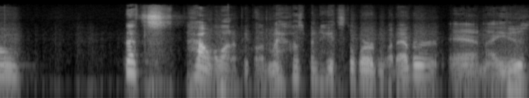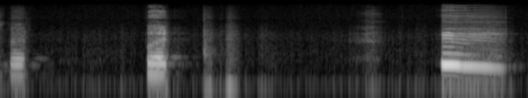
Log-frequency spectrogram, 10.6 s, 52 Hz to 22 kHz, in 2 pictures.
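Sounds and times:
speech: 1.3s - 5.7s, 6.8s - 7.6s, 9.7s - 10.2s
tired person yawning: 9.7s - 10.5s.

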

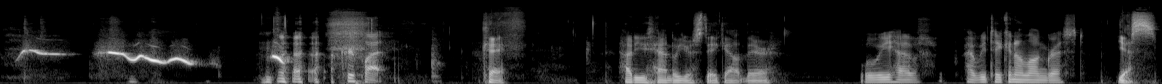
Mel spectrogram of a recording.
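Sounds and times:
person whistling: 0.1s - 3.0s
speech: 2.6s - 4.0s, 4.8s - 5.3s, 6.2s - 7.8s, 8.6s - 11.6s.

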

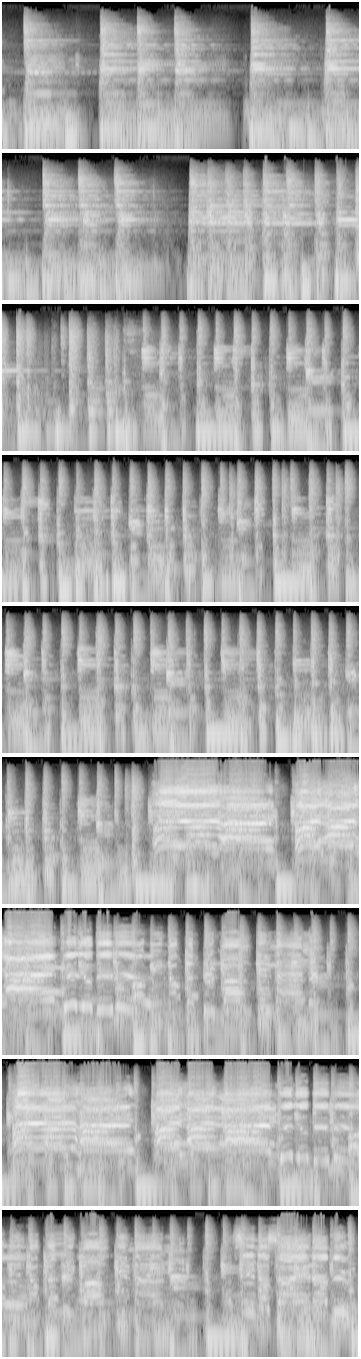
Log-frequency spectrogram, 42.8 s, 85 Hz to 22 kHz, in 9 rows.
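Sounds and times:
loud full-band song with punchy beat and brass-like stabs: 0.0s - 42.8s
lead singer's voice: 25.8s - 42.8s.

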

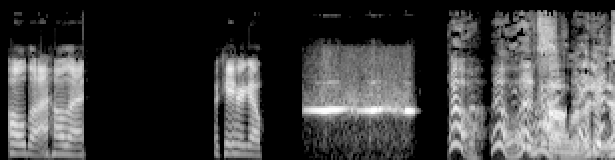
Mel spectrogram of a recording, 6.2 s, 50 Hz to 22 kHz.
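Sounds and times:
speech: 0.1s - 0.9s, 2.1s - 2.7s, 4.6s - 6.1s
person whistling a steady high note: 3.0s - 4.2s
lively voices: 4.5s - 6.1s
laughter: 4.6s - 6.1s.

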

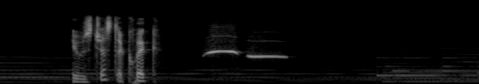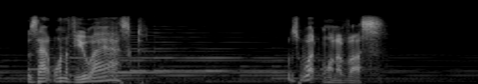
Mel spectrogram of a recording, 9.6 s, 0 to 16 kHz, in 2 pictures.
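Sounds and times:
speech: 0.7s - 1.7s, 5.1s - 6.3s, 7.6s - 8.7s
person whistling two quick notes: 2.0s - 2.9s.

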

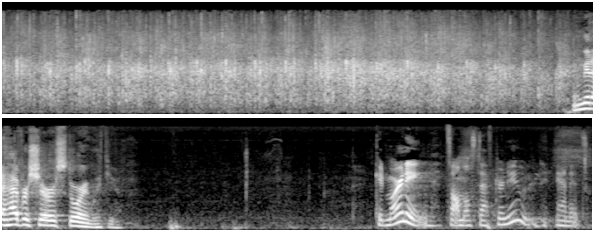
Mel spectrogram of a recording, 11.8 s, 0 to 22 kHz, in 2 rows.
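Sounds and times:
room full of people applauding: 0.0s - 6.2s
speech: 5.7s - 7.2s, 9.7s - 11.8s.

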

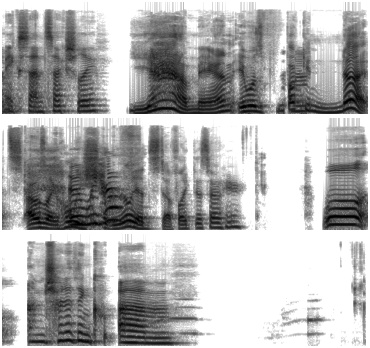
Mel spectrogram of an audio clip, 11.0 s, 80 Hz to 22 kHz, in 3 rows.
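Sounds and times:
speech: 0.0s - 6.2s, 6.9s - 9.2s
laughter: 1.4s - 5.3s
cat meowing: 4.0s - 5.0s.

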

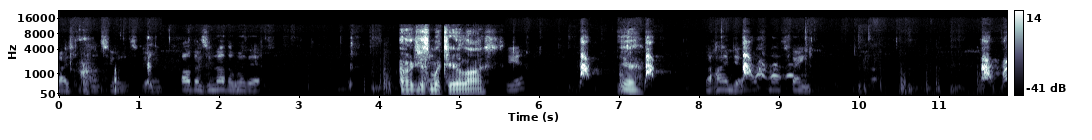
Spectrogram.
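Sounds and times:
speech: 0.0s - 2.7s, 3.6s - 5.9s, 7.0s - 7.4s, 8.1s - 10.7s
dog barking excitedly: 0.2s - 0.5s, 6.5s - 7.6s, 8.5s - 9.3s, 11.5s - 11.8s.

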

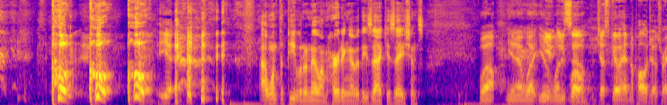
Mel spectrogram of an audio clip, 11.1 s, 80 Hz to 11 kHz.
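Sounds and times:
harsh coughs into the microphone: 0.9s - 3.4s
speech: 1.0s - 7.4s, 8.0s - 11.1s.

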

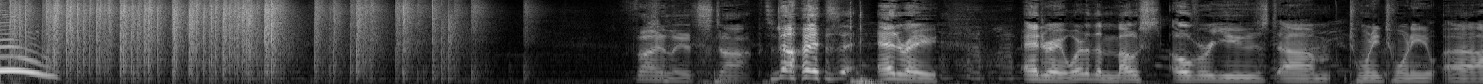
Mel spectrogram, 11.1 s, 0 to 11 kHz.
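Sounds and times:
string of firecrackers popping: 0.0s - 4.1s
speech: 4.8s - 11.1s
laughter: 5.8s - 8.0s.

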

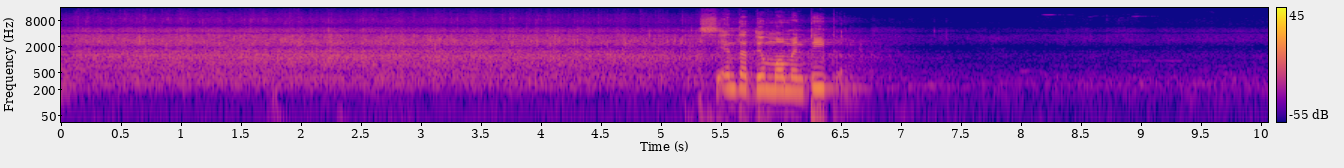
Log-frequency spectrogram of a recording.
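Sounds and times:
audience applauding: 0.0s - 6.3s
speech: 5.3s - 6.6s.

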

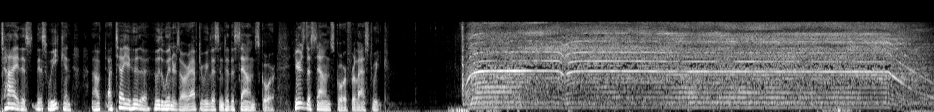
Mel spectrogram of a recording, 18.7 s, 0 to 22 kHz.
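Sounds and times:
speech: 0.1s - 7.8s
leaf blower clearing sawdust after sandpaper sanding: 9.2s - 18.6s.

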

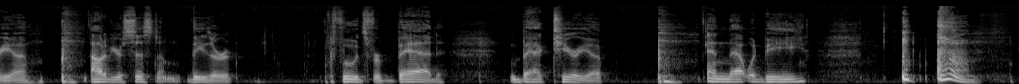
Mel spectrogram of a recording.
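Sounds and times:
speech: 0.0s - 2.5s, 3.2s - 8.1s, 9.0s - 9.9s
phlegmy throat clearing: 0.6s - 1.0s, 6.6s - 7.1s, 9.0s - 10.0s.

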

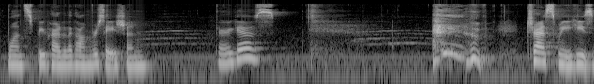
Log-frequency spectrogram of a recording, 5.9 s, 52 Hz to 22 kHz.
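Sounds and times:
speech: 0.1s - 1.6s, 2.2s - 3.2s, 4.5s - 5.9s
cat meowing: 1.4s - 2.2s, 3.5s - 4.4s.

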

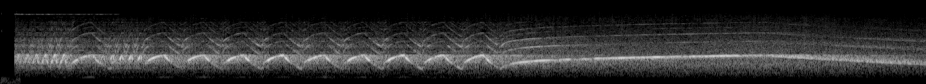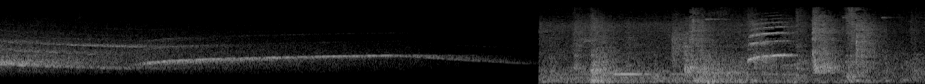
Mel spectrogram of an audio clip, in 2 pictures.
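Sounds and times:
ambulance siren: 0.1s - 14.7s.

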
